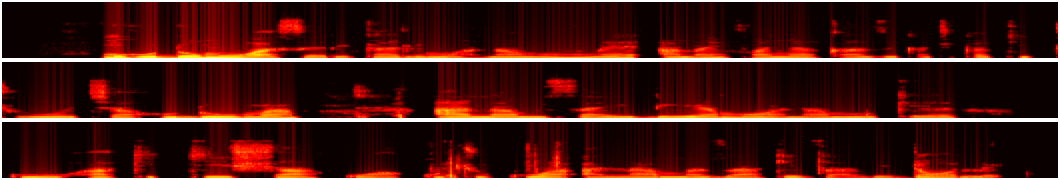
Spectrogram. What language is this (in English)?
Swahili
